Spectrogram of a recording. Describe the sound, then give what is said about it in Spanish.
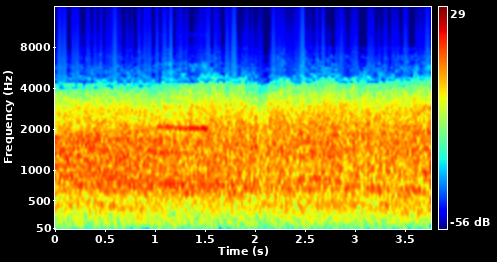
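A Peruvian crowd applauds a speaker steadily, a dense wash of many hands clapping at an even, loud level throughout with no pauses, and no voices standing out above it. “¿Qué me aplaudes si estoy aquí porque tú lo quisiste?”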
